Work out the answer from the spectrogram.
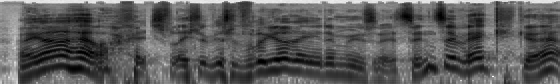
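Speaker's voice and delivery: a cheeky jab at the Lord; wry complaint. Retold or imitated. To God after the couple drove off, wry teasing.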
